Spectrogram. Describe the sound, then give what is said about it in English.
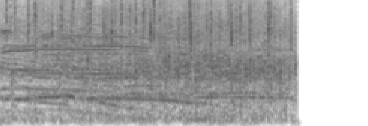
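A crowd bursts into sustained applause as President Barack Obama signs the Affordable Care Act into law, dense clapping at a steady, loud level for about two seconds before cutting off abruptly, with faint tonal hum underneath. “The applause was so, so worthy right there.”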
